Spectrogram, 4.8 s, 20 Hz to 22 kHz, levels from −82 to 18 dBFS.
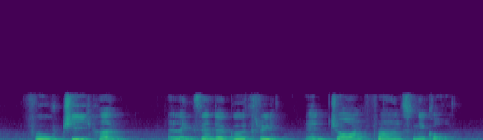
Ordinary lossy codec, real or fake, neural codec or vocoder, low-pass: Opus, 64 kbps; real; none; 7.2 kHz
